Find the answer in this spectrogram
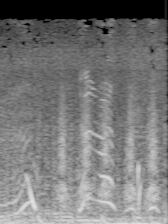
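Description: Cartoon character voice effects, short whiny vocal noises sliding up and down in pitch, over a background music track.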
